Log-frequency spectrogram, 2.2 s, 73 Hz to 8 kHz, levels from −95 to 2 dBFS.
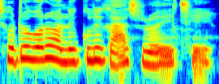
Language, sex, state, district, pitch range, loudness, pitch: Bengali, female, West Bengal, Alipurduar, 250-285 Hz, -12 LUFS, 275 Hz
